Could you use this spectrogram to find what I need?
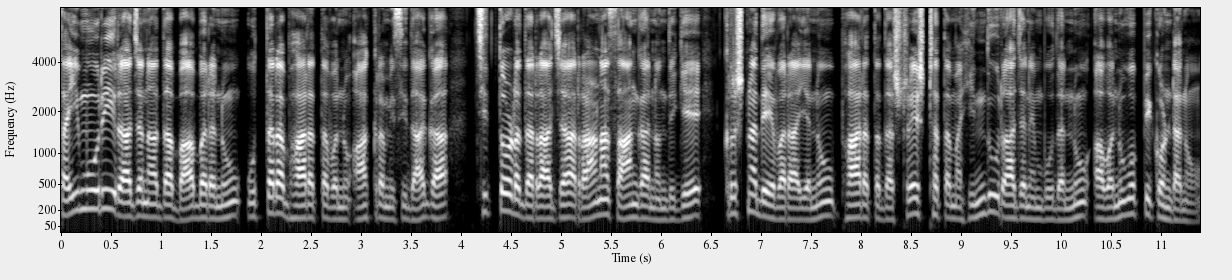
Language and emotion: Kannada, neutral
